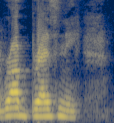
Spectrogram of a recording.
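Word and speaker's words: Rob Brezsny: Rob Bresny, am I saying his name right? – Yeah, Rob Bresny.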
